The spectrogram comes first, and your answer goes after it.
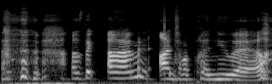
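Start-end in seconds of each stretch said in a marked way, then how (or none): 1.1-2.7 very loud, put-on French accent. Retelling answering a French person about work: fake French accent. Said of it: "you don't have to do it in an accent".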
